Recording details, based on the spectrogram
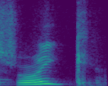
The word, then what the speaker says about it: Rozenstruik: I'm going to say Rozenstruik, which is definitely not right. – Struik, yeah.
